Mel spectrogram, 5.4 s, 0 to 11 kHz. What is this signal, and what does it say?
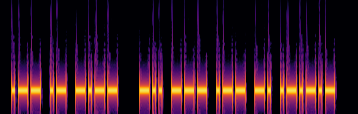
Morse code, heard as a keyed tone, about 25 wpm, 700 Hz. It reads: WAY DOWN.
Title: Sentences from Top 1000 Words - Review Part 1 - 25wpm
